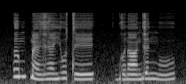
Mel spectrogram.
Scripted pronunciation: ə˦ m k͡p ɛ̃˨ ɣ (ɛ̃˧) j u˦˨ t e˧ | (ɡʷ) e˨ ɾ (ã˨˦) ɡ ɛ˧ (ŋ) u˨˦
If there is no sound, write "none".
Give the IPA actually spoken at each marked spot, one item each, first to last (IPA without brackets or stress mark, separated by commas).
ɛ̃˧, ɡʷ, ã˨˦, ŋ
